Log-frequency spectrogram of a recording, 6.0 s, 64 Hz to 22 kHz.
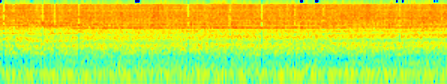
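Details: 1999 Ford F-350 7.3 Powerstroke diesel with new MBRP 5" turbo-back exhaust, after a cold start at about 25°F: steady diesel clatter at high idle with a loud, even high-pitched turbo scream. Normal turbo whistle.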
